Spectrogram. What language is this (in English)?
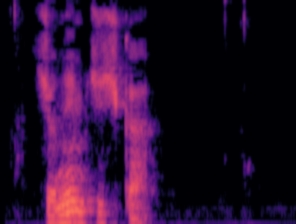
Mari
